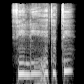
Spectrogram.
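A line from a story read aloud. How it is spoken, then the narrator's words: Whispering. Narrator (Russian): прошептала она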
